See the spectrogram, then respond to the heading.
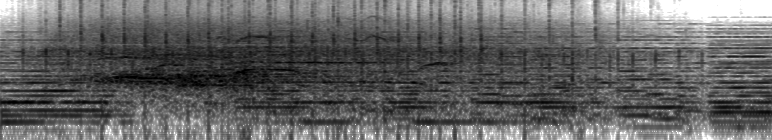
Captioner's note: cheers and Applause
